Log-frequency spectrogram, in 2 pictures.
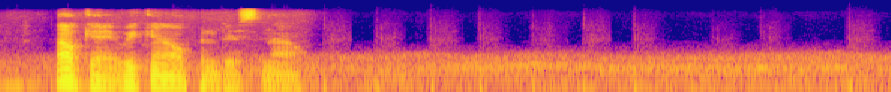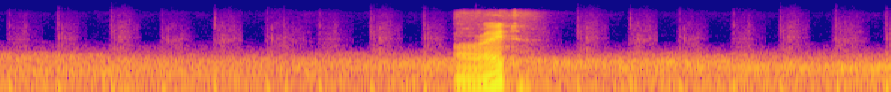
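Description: Footsteps run steadily over stone and earth.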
